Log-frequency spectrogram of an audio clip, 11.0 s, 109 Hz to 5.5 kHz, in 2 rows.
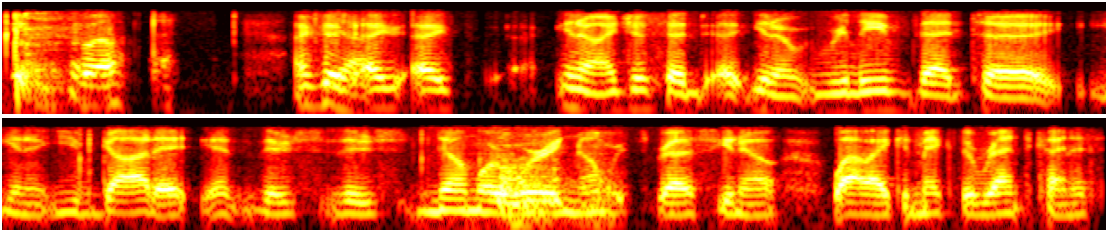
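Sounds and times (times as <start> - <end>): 
throat clearing: 0.0 - 0.9, 8.0 - 8.6
voiced sputtering coughs after drinking water: 0.0 - 0.9, 8.0 - 8.6
speech: 0.4 - 0.8, 1.5 - 11.0.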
